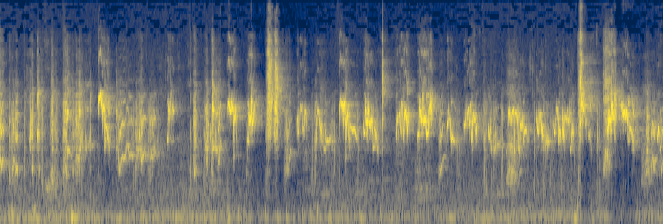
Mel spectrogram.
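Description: A budgerigar chatters in a steady stream of quick, scratchy chirps and warbles.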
